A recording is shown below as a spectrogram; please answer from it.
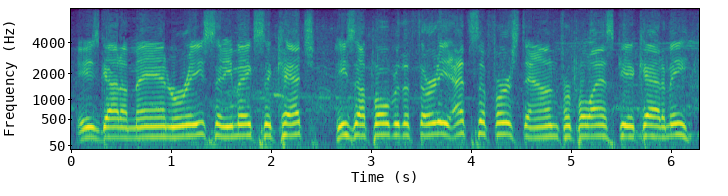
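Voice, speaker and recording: A high-voiced American man, moving at a moderate clip, calls football action live for radio. Steady outdoor noise from the stadium is audible throughout.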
